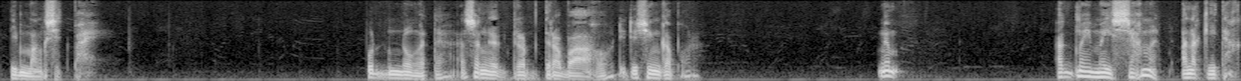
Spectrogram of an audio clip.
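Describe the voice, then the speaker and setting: An actor playing an aggrieved, frustrated husband in a radio drama. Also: male voice, sits low, big pitch swings, takes it slowly, pauses often, slightly rough, no echo, heavily acted. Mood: bitter.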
